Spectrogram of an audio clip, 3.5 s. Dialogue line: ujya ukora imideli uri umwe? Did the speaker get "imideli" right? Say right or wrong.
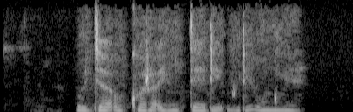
right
